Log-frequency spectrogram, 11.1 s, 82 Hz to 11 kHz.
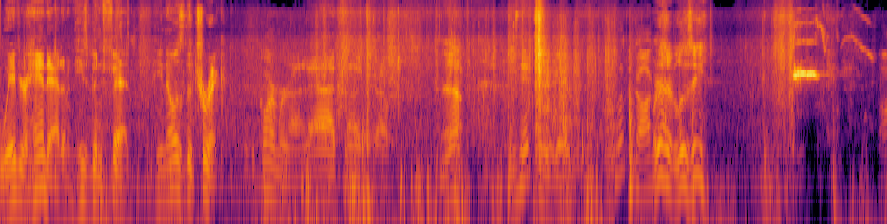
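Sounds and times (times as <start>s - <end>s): dog crying high-pitched: 9.9s - 10.9s
dog whining: 9.9s - 11.0s.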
